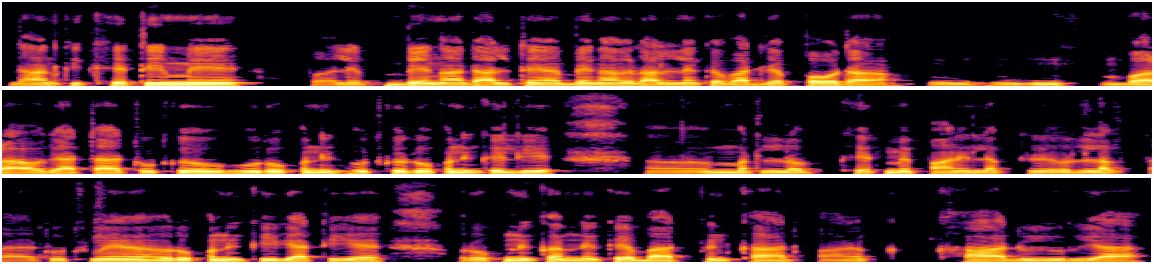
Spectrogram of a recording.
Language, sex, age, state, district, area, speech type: Hindi, male, 45-60, Uttar Pradesh, Ghazipur, rural, spontaneous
